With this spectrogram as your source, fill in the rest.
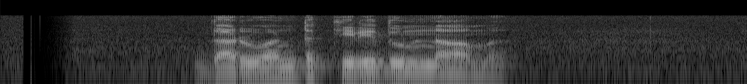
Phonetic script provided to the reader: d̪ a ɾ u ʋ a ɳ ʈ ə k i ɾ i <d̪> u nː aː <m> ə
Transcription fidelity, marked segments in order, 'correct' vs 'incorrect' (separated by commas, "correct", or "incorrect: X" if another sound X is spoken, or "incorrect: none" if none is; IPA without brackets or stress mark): correct, correct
